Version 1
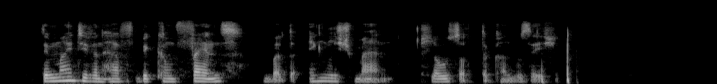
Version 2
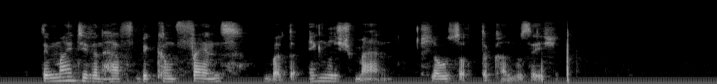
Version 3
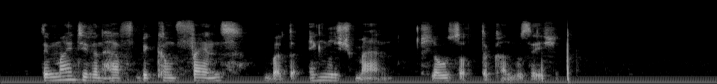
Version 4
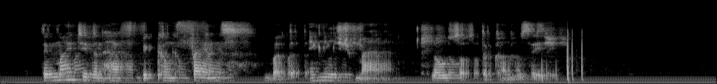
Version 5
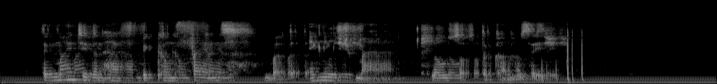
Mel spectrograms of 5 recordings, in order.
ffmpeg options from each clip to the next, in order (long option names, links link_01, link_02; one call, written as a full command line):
ffmpeg -i in.wav -af "equalizer=frequency=125:width_type=o:width=1:gain=-11,equalizer=frequency=500:width_type=o:width=1:gain=4,equalizer=frequency=1000:width_type=o:width=1:gain=9,acompressor=threshold=-25dB:ratio=2.5,aeval=exprs='val(0)+0.00316*(sin(2*PI*60*n/s)+sin(2*PI*2*60*n/s)/2+sin(2*PI*3*60*n/s)/3+sin(2*PI*4*60*n/s)/4+sin(2*PI*5*60*n/s)/5)':channel_layout=same,volume=3.5dB" out.wav
ffmpeg -i in.wav -af "afreqshift=38" out.wav
ffmpeg -i in.wav -af "aecho=1:1:46.65|142.9:0.316|0.316" out.wav
ffmpeg -i in.wav -filter_complex "[0:a]acrossover=split=210|3000[link_01][link_02][link_03];[link_02]acompressor=threshold=-32dB:ratio=6[link_04];[link_01][link_04][link_03]amix=inputs=3:normalize=0,volume=-4dB" out.wav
